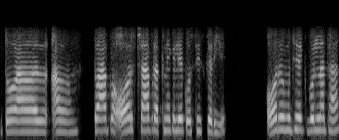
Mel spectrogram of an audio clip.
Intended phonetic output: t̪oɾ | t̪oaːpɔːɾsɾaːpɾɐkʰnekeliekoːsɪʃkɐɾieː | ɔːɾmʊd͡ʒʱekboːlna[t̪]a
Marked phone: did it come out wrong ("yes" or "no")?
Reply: yes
